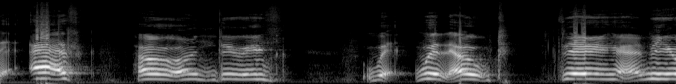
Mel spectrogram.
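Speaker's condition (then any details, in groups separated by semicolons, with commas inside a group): Cerebral palsy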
